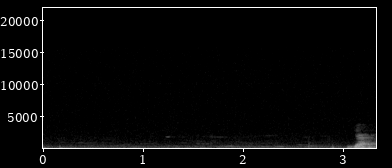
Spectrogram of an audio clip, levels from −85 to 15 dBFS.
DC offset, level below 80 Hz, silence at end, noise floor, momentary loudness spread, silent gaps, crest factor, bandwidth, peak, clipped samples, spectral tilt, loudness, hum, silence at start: under 0.1%; -52 dBFS; 0 s; -57 dBFS; 19 LU; none; 24 dB; 16 kHz; -16 dBFS; under 0.1%; -9.5 dB/octave; -33 LUFS; none; 0.15 s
